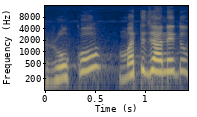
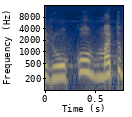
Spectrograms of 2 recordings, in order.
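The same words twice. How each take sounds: First: "रोको" set apart, then "मत जाने दो" together; slow, pause after "रोको", grouping "मत" with "जाने दो"; phrased as stop them. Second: "रोको मत" run together as one phrase; no pause between "रोको" and "मत"; phrased as don't stop. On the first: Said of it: "इसको as it is ग्रहण करें". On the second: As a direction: join "मत" straight onto "रोको". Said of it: "हमें रोकना नहीं है". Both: Shown as a demonstration.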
